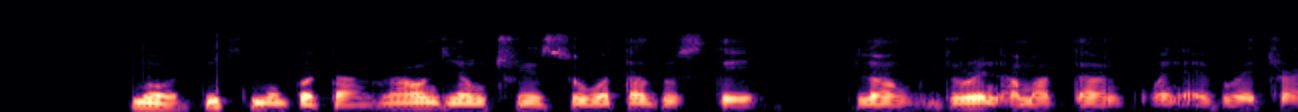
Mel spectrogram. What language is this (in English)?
Nigerian Pidgin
